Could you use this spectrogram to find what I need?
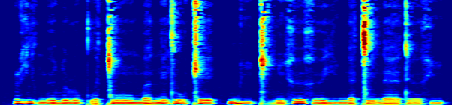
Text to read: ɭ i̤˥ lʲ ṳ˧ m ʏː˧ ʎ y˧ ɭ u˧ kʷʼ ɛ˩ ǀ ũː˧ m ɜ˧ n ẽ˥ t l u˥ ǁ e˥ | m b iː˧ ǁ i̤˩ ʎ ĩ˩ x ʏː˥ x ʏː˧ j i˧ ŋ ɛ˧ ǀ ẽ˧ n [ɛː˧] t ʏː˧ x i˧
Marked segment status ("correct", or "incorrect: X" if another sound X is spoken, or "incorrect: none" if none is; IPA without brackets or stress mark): correct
